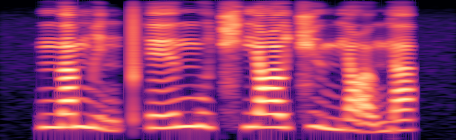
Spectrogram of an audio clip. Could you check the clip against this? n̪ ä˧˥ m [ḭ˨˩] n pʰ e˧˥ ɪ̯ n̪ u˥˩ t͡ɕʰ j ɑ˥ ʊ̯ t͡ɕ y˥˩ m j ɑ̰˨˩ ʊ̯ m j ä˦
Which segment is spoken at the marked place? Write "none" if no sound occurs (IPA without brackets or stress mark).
ḭ˨˩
